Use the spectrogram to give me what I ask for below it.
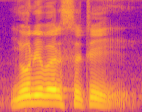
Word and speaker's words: university: But in the case of the words like unit, unity, universe, university, they produce consonant sound.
